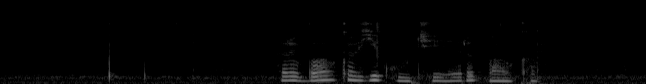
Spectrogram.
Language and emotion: Russian, sad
